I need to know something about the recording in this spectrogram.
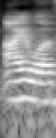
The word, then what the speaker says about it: Isla: the Realms yeah I'm pretty sure your name is pronounced Isla I don't care it sounds dumb I'm saying Isla I'll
